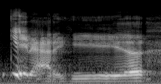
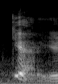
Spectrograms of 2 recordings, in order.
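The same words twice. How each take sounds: First: Slow, stretched GET OUTTA HERE; drawn-out dismissal. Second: Said in the usual way. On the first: Retold or imitated. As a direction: drag out "Get outta here" to send him off.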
